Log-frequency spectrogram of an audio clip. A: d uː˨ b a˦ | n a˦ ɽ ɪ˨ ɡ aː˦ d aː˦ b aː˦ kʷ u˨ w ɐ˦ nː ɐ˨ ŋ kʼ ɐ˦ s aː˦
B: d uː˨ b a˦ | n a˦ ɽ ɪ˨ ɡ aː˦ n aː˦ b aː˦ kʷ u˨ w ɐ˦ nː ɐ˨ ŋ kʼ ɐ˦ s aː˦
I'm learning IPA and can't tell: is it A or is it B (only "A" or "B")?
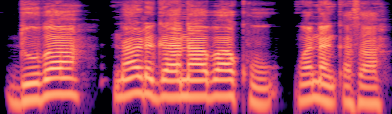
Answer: B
